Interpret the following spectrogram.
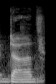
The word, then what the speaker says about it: Dodds: Sarah Dodds rhymes with snod.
